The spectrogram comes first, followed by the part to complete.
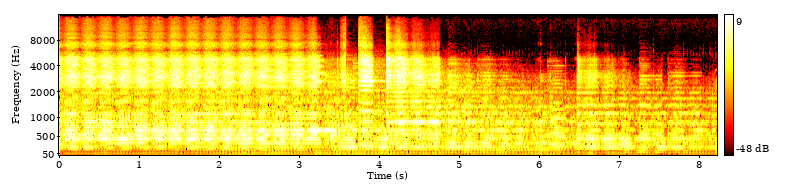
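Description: Instrumental passage on a red semi-hollow electric guitar played through effects, over a bowed upright bass holding long low notes. The guitar pulses in a fast, even rhythm; about three seconds in, its bright top thins out and the notes ring on more softly.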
